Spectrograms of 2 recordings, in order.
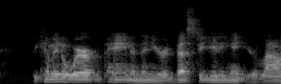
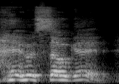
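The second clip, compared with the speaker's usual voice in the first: laughing joy; 9 semitones higher, 12 dB louder than usual. Real, not acted. Joyful outburst about meeting.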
